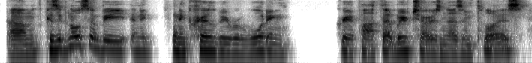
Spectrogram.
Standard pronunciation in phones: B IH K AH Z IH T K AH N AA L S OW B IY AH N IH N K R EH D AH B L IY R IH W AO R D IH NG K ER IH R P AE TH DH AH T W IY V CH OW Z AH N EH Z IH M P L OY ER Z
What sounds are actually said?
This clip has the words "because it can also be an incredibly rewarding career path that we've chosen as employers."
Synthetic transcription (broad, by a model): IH K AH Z IH T K AH N AA L S OW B IY AH N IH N K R EH D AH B L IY R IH W AO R D IH NG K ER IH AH P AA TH DH AH T W IY V CH OW Z AH N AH Z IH M P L OY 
